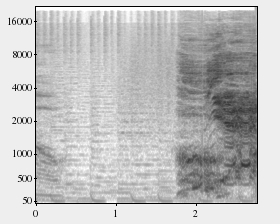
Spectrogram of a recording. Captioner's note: gasps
